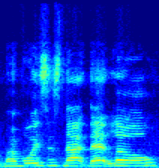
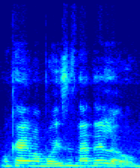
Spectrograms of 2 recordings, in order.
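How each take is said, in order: First: Slow down and lean on "not"; stress on not. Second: Said in the usual way. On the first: Real, not acted. Answering chat about her low voice, slow, pressing "not". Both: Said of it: "Your voice is low".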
